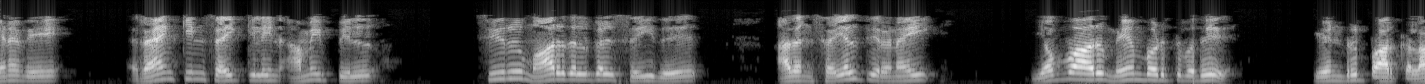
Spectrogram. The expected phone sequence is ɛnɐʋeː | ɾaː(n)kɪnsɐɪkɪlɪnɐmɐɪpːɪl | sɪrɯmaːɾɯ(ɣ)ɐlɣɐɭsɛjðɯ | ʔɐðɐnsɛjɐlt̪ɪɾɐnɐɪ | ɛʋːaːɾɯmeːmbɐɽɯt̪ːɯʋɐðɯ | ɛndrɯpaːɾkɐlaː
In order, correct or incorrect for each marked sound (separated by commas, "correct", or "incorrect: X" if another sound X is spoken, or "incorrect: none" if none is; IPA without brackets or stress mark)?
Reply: incorrect: ŋ, incorrect: ð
